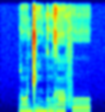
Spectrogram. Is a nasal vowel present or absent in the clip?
present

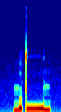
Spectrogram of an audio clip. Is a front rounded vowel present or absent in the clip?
present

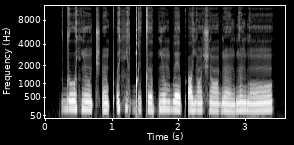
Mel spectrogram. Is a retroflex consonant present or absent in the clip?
absent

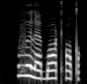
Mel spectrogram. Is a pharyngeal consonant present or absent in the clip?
absent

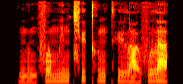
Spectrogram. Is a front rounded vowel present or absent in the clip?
present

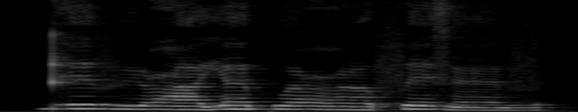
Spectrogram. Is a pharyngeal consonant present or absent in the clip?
present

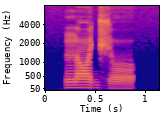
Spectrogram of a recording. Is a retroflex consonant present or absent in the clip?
absent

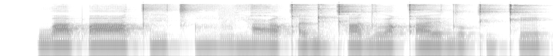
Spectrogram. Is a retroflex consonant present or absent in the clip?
present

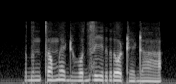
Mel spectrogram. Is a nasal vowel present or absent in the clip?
absent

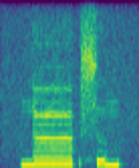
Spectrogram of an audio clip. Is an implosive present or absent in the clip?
absent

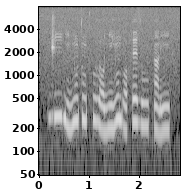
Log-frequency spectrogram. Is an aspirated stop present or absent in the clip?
present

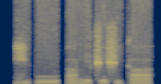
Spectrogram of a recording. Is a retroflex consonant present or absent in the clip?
absent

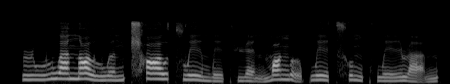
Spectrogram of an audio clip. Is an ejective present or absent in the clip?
absent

